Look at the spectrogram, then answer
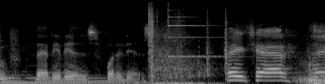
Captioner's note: cash register chiming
